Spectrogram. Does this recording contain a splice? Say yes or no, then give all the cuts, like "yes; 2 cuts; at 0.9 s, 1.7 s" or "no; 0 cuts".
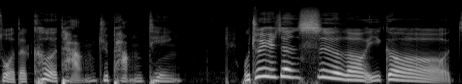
yes; 1 cut; at 2.4 s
